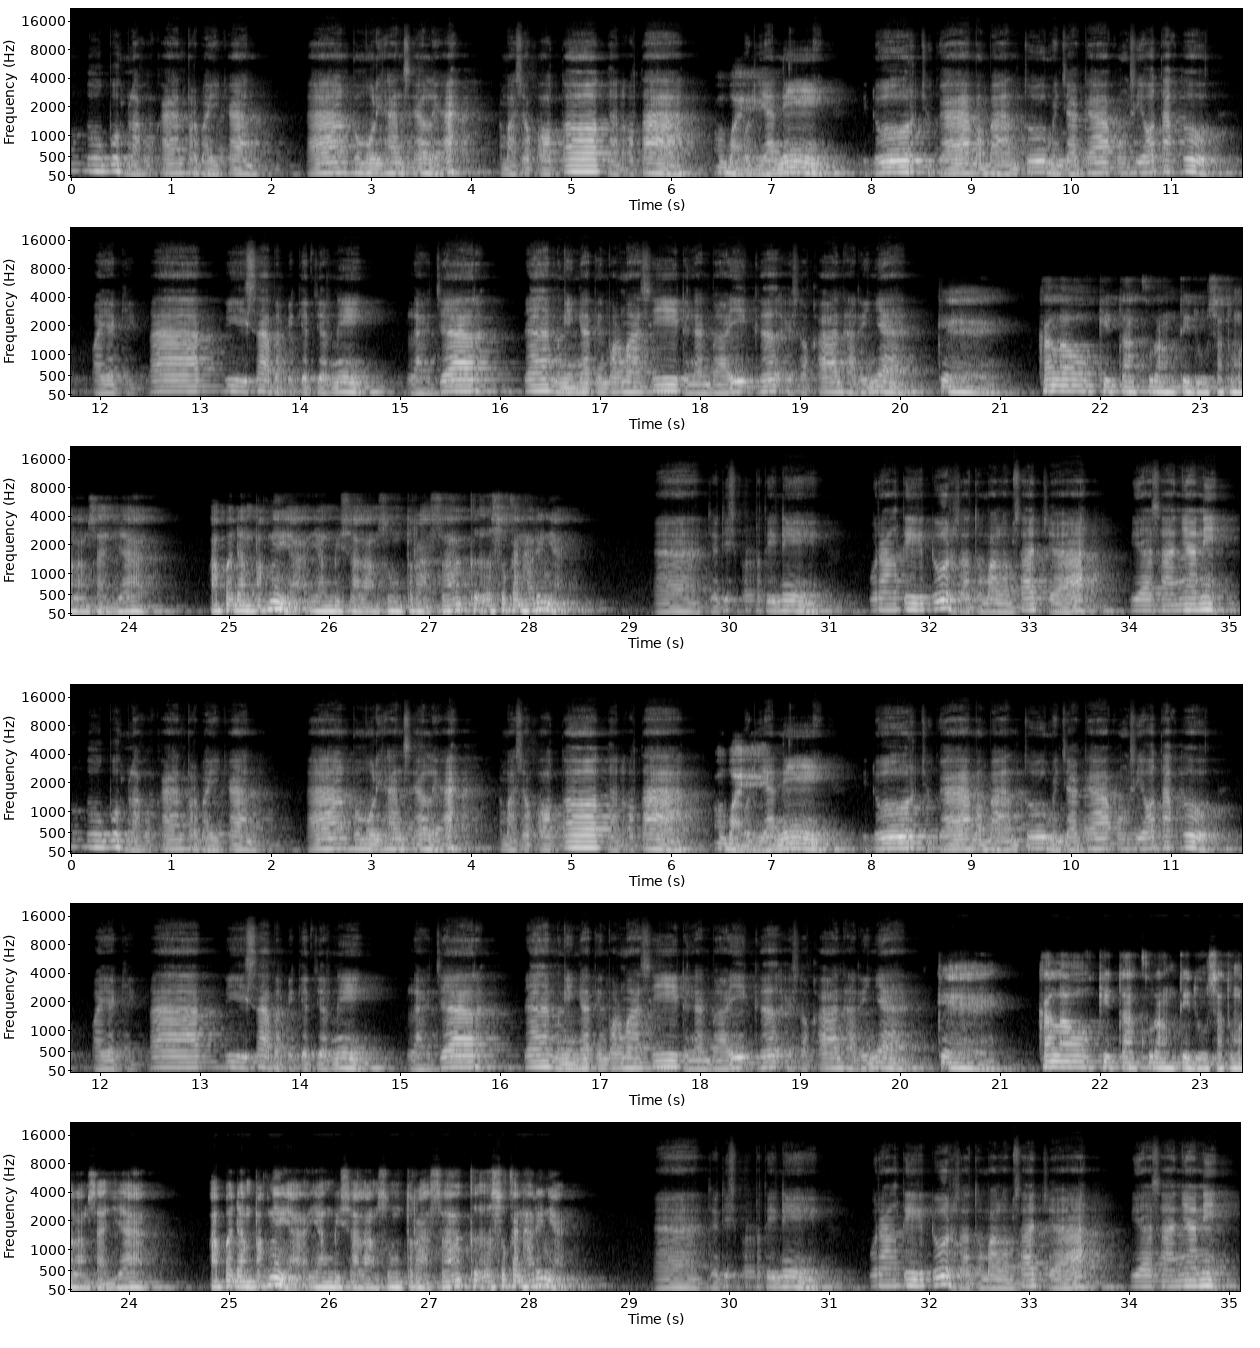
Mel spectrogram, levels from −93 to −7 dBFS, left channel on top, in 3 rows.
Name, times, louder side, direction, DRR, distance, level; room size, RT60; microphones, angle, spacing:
voice 1, 0.0-1.9 2.4-3.9 4.3-6.1 6.7-7.5 7.9-11.4 11.9-14.6 15.1-15.9 16.3-20.1 29.3-30.9 31.4-33.6 34.0-34.9, equal, 5° left, 7 dB, 2.7 m, -31 dB
voice 2, 6.4-7.0 20.4-21.0 21.4-24.2 24.8-28.4, right 1 dB, 85° right, 6 dB, 2.8 m, -29 dB
27.0 x 27.0 x 5.9 m, 0.85 s
head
